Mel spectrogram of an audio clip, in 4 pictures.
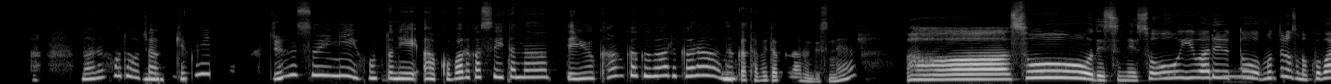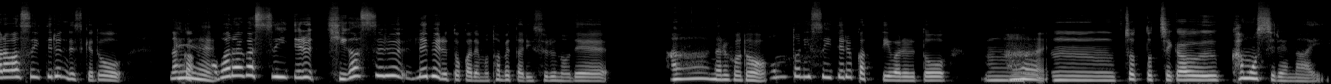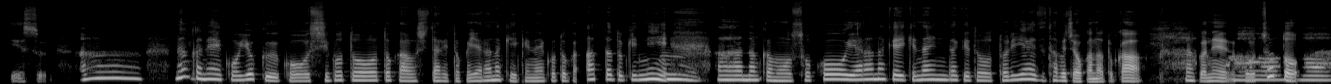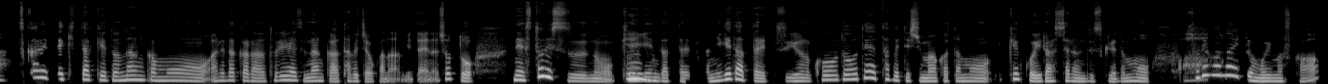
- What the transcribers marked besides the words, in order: other noise; sniff; "する" said as "つう"
- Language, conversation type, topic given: Japanese, advice, 食生活を改善したいのに、間食やジャンクフードをやめられないのはどうすればいいですか？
